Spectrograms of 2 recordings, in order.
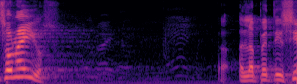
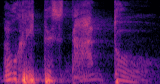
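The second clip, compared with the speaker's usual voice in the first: slow whispered reproof; hushed shushing; much slower than usual. Acted. Bystanders hushing the shouting Bartimeo, whispered. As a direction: whisper it, drawing out the words.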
